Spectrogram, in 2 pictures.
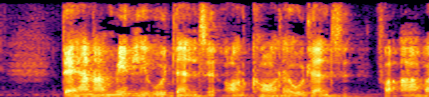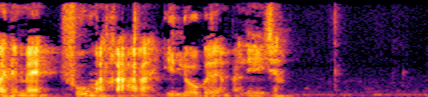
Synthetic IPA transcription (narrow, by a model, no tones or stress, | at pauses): d̥ææɐe̝nælme̝n̰əliʔuð̞ˠd̥æn̰l̩səʔɒ̽e̝nkʰɒːd̥ɐuðˠd̥æn̰l̩səfɒ̰ʔɑ̈ːb̥ɑ̈ɪ̰d̥əmefuːmæt͡sʰʁiɑ̰ːlɐilɔ̽ɡ̥əð̩ˠæmb̥ælɛːɕɐ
